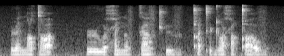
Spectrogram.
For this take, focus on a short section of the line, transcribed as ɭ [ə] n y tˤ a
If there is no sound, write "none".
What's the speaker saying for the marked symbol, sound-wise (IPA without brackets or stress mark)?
a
